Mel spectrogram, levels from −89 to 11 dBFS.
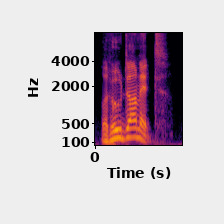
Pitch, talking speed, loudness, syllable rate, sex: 150 Hz, 275 wpm, -16 LUFS, 6.0 syllables/s, male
